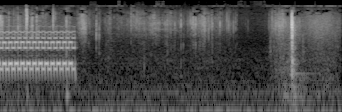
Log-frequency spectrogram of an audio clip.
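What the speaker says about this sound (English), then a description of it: "The phone rings and it's Laurie." A telephone bell rings in a short burst of bright, trilling tones at the start, then cuts off, followed by quiet shuffling and a single sharp clack near the end.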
